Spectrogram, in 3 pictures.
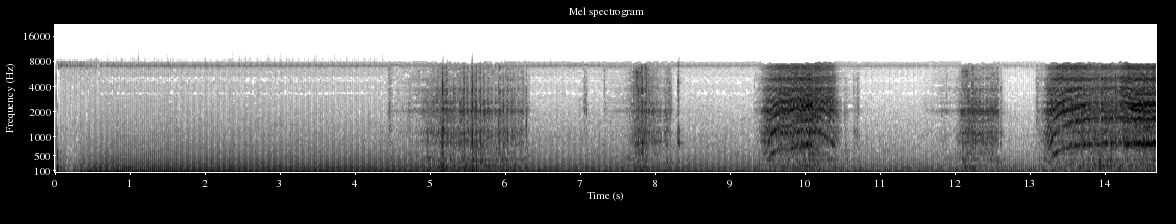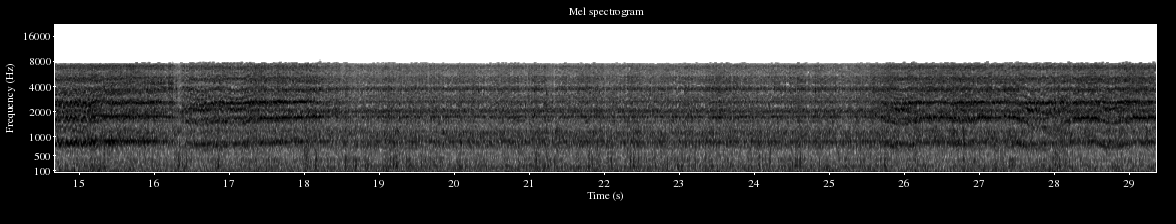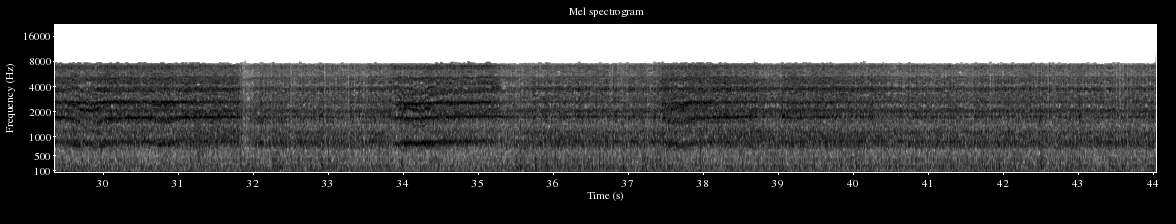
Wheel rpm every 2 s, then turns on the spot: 0, 0, 20, 10, 30, 40, 60, 210, 220, 240, 230, 230, 230, 220, 220, 230, 230, 220, 230, 230, 230, 230.
4-8 10-12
